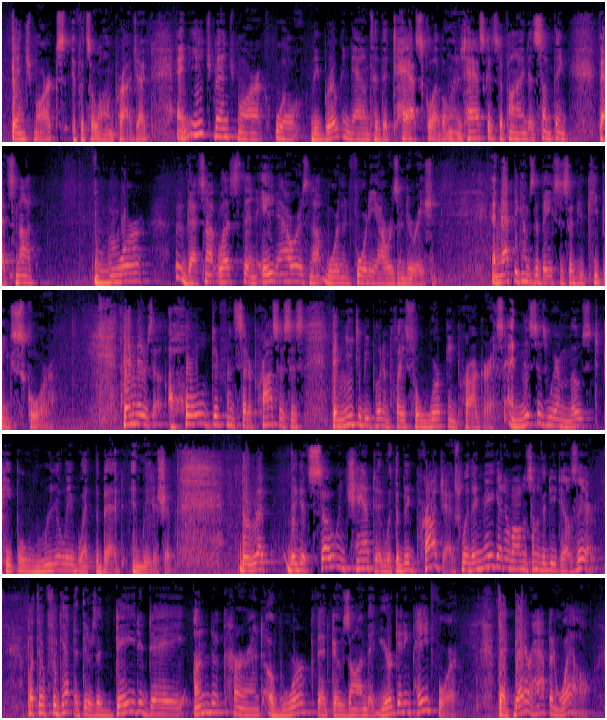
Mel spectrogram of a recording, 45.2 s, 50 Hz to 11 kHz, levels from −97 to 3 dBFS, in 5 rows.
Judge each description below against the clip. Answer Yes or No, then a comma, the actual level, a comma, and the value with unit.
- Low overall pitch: No, medium, 160 Hz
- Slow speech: No, average, 165 wpm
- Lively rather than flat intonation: No, average, 4.5 semitones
